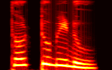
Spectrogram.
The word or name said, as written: ದಡಬಡ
